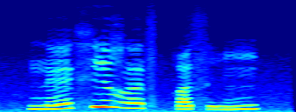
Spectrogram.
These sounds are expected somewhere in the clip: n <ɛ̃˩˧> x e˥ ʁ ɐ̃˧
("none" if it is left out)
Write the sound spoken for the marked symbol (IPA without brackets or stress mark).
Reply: ɛ̃˩˧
